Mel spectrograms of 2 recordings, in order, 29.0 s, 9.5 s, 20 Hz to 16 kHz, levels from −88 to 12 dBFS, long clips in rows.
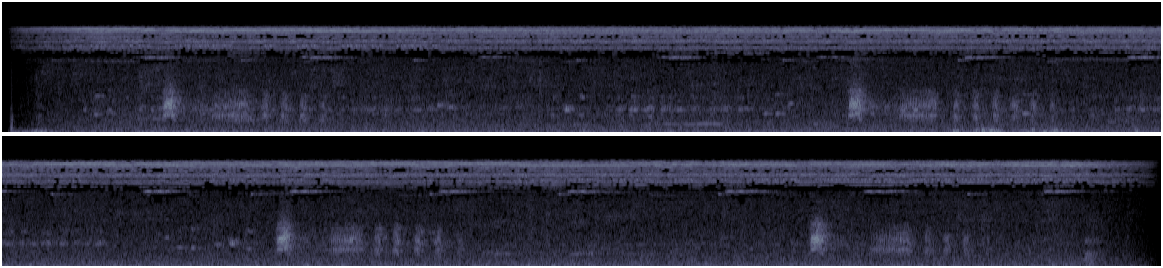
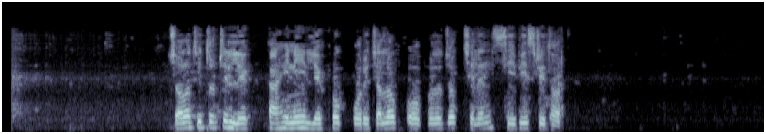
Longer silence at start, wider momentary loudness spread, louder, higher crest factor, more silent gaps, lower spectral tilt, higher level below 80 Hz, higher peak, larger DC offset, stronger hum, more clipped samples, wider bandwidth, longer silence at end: about the same, 0.1 s vs 0.1 s; second, 2 LU vs 6 LU; second, -33 LUFS vs -16 LUFS; about the same, 14 dB vs 18 dB; neither; second, 0.5 dB/octave vs -4 dB/octave; about the same, -56 dBFS vs -60 dBFS; second, -22 dBFS vs 0 dBFS; neither; neither; neither; about the same, 8.2 kHz vs 8.2 kHz; second, 0.1 s vs 2.5 s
